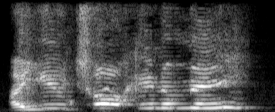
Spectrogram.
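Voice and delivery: a playful, lightly done De Niro taunt; Robert De Niro impression. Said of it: "I really like your Robert De Niro impression there".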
